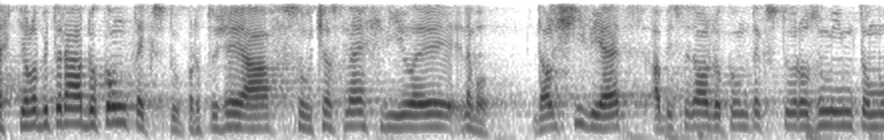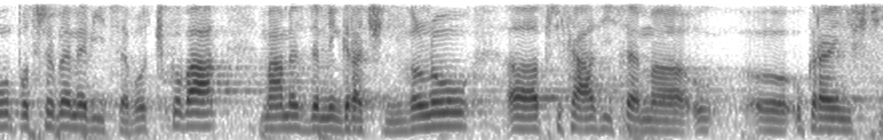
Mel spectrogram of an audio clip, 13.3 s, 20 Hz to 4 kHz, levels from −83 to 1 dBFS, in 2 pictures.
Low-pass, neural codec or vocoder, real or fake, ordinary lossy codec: 3.6 kHz; none; real; AAC, 24 kbps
